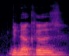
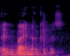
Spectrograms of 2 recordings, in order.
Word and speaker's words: binoculars: in the dictionary again and I learned that binoculars is pronounced like B no not binoculus table 10n is B an interesting thing is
